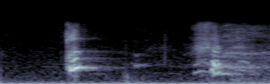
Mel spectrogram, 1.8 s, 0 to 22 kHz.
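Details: Simulated hiccups made to amuse a 5-month-old baby: two short, sharp, gulping bursts about a second apart; imitation hiccups, not real ones.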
